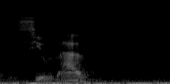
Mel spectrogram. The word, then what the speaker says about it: ciudad: That's one syllable, bui. Or ciudad, city, right?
